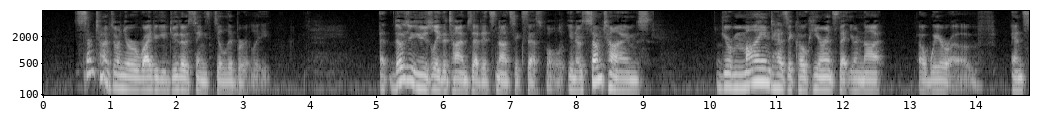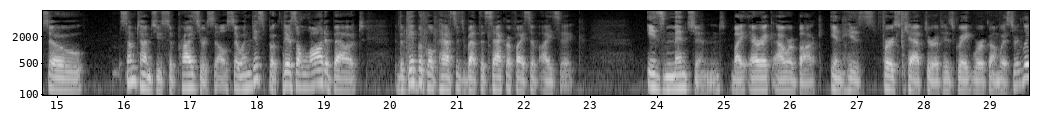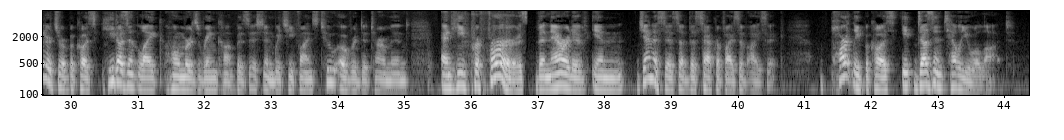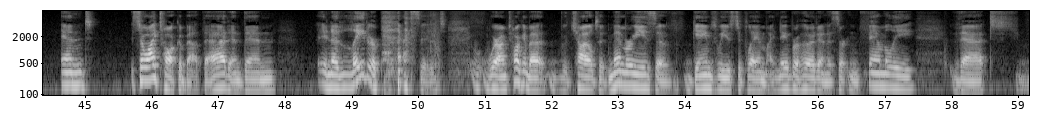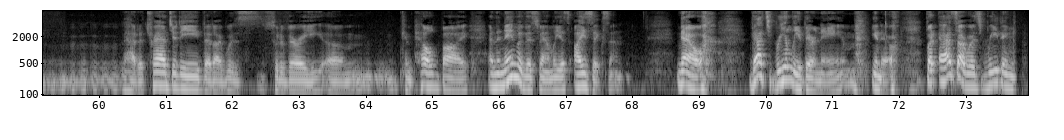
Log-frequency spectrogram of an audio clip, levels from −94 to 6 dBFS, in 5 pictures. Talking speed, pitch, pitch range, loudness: 135 wpm, 120 Hz, 105-145 Hz, -22 LUFS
